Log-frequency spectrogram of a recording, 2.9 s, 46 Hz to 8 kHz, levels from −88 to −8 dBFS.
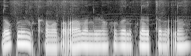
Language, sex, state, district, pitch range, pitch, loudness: Garo, male, Meghalaya, North Garo Hills, 115-120 Hz, 115 Hz, -17 LUFS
